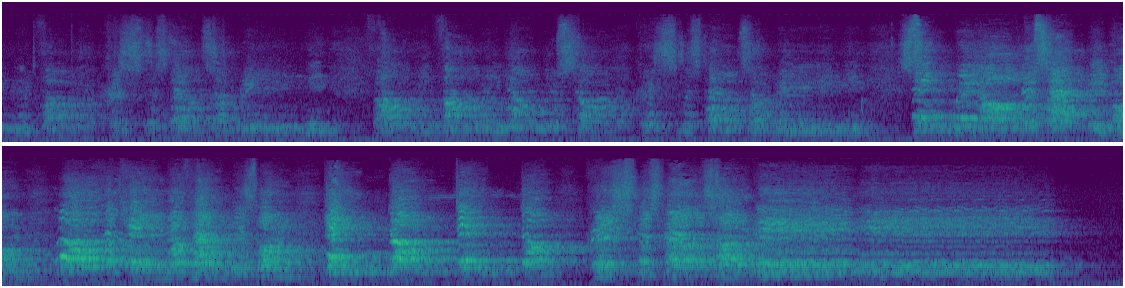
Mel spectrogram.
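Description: Mixed-voice church choir singing a choral piece, softly at first and growing louder past the halfway mark, ending on a long held chord.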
